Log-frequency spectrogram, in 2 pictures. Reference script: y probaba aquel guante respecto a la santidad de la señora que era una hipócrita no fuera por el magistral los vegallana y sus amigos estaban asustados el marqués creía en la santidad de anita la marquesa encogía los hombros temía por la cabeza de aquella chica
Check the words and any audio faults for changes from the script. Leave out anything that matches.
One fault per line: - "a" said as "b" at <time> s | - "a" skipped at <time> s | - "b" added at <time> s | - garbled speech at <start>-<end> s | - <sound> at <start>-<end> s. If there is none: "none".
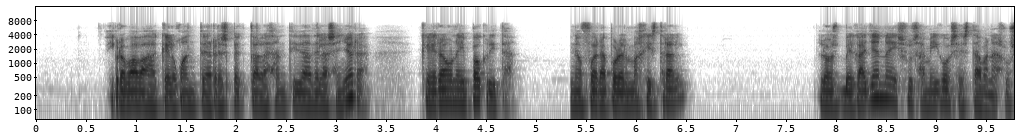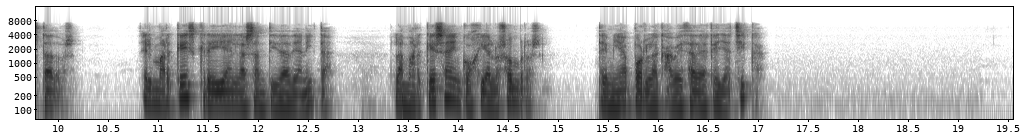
none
